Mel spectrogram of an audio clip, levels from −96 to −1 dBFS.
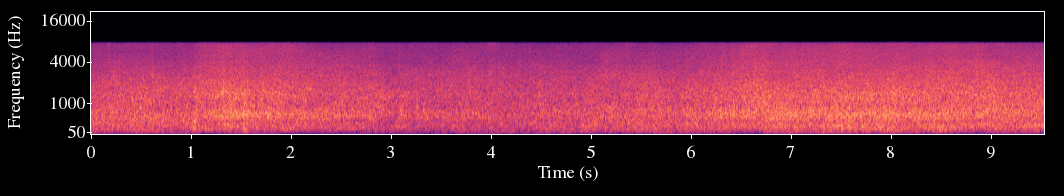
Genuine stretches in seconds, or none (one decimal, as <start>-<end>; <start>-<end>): none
